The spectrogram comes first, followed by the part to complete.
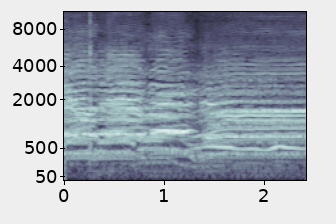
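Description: A small mixed group of men and women singing together, moving through a short phrase and then holding a long note.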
